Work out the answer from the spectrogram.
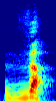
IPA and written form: ðə (the)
